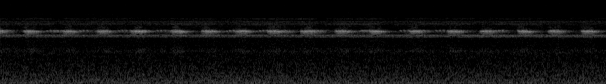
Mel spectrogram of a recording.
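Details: Background of grass insects for studying: regular high-pitched pulsing chirps near three per second layered on a continuous shrill insect drone.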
